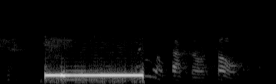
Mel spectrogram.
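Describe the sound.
A telephone line rings while a call is placed: one steady, mid-pitched ringback tone lasting about a second, followed by brief bits of speech.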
